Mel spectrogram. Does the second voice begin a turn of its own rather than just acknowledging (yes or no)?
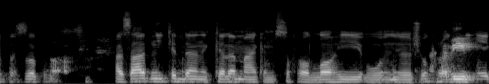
no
